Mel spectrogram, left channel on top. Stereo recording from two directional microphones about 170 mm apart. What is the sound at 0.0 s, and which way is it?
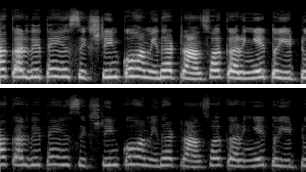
A woman's voice, 30° left (ahead or behind).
